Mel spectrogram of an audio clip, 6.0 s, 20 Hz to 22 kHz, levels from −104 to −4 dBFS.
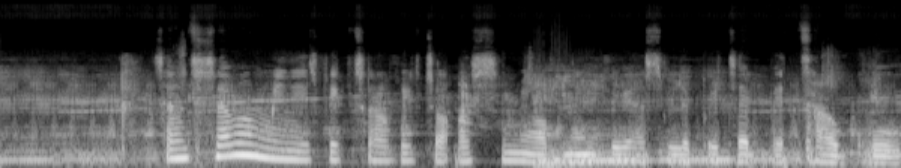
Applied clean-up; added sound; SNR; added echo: neural mask model RNNoise.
